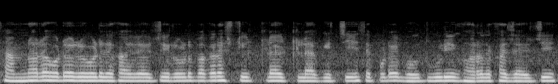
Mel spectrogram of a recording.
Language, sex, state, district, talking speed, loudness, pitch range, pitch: Odia, male, Odisha, Malkangiri, 160 wpm, -12 LUFS, 165-175 Hz, 170 Hz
